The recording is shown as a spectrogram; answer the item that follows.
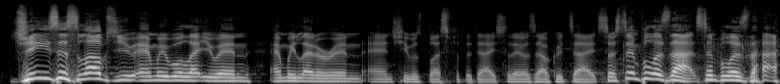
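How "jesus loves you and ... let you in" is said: loud, raised hollering yell. Retelling a drive where someone yelled to a driver: imitating Jeremy yelling. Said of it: "Jeremy yelled out to her".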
